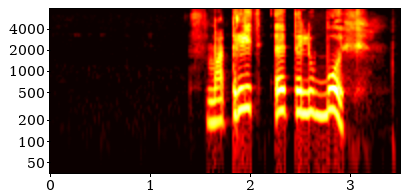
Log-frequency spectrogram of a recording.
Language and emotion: Russian, positive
